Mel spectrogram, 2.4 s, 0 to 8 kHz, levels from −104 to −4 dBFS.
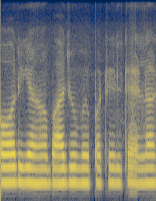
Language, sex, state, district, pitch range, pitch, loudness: Hindi, female, Chhattisgarh, Korba, 180-185 Hz, 180 Hz, -16 LUFS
